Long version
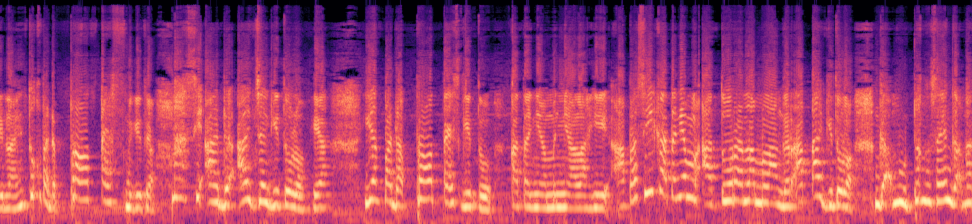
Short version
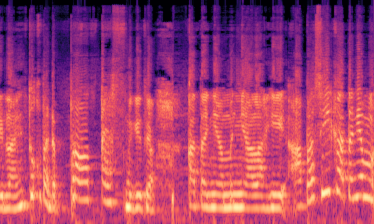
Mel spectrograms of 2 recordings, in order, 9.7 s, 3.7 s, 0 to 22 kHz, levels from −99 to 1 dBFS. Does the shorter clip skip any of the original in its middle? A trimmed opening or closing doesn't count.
yes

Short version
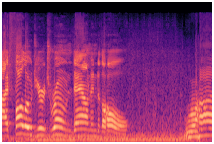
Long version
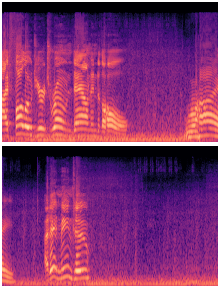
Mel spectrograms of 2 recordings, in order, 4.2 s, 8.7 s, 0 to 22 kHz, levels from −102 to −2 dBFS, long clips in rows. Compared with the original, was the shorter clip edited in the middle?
no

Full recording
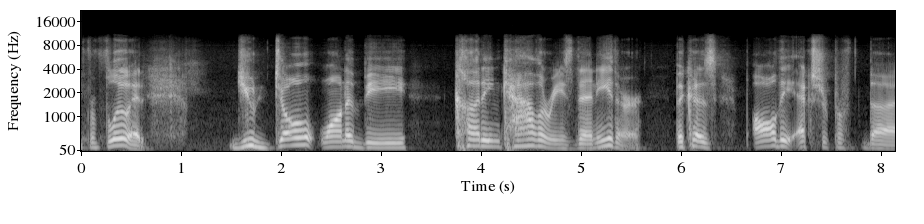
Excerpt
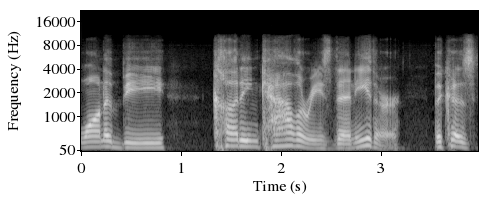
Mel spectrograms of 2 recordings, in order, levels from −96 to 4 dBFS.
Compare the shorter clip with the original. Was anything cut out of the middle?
no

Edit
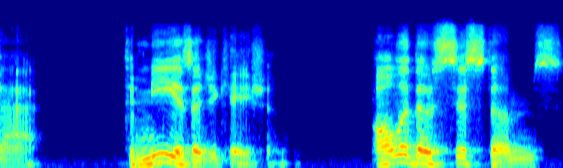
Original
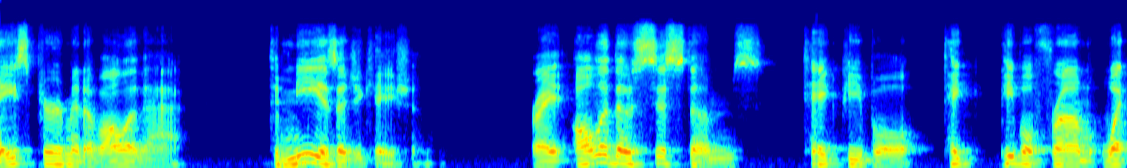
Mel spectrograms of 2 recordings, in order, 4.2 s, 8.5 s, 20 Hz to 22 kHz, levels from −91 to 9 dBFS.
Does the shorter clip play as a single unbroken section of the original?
no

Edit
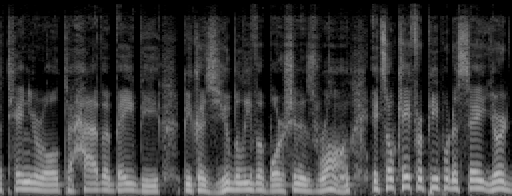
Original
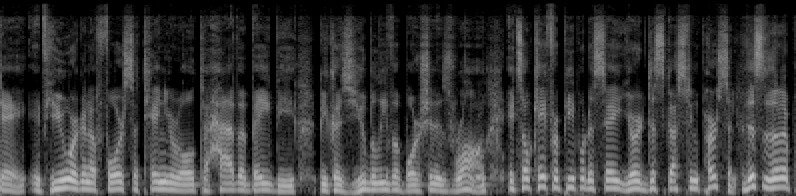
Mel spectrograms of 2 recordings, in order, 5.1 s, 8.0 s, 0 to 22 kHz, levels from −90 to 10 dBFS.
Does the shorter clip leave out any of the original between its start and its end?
no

